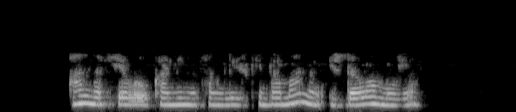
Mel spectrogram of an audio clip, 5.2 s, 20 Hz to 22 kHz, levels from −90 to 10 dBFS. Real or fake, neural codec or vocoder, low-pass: real; none; 3.6 kHz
